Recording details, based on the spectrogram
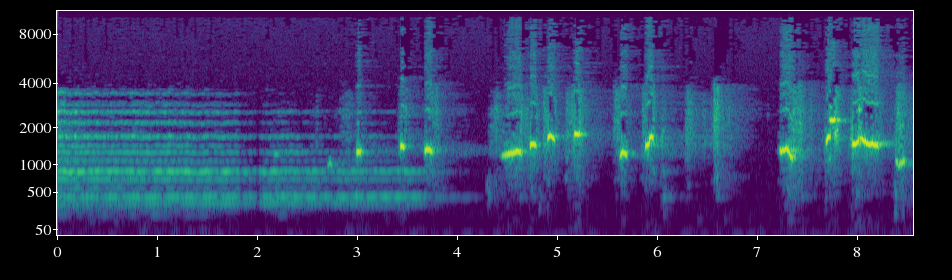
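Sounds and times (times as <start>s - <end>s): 
person whistling a lively tune: 2.1s - 6.2s, 7.2s - 8.5s.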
